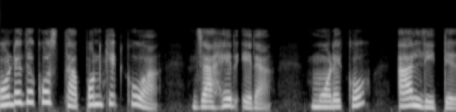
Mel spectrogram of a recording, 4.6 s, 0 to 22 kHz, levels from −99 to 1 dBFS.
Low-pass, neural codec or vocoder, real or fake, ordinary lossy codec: 7.2 kHz; none; real; none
